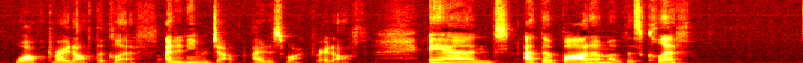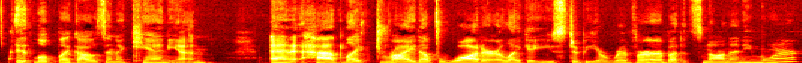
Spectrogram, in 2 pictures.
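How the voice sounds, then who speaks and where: A woman's voice: medium pitch, fairly bright tone. A woman co-hosting a podcast, telling a personal experience in a casual, earnest way, with many fillers and restarts. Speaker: podcast co-host. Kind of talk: casual storytelling.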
